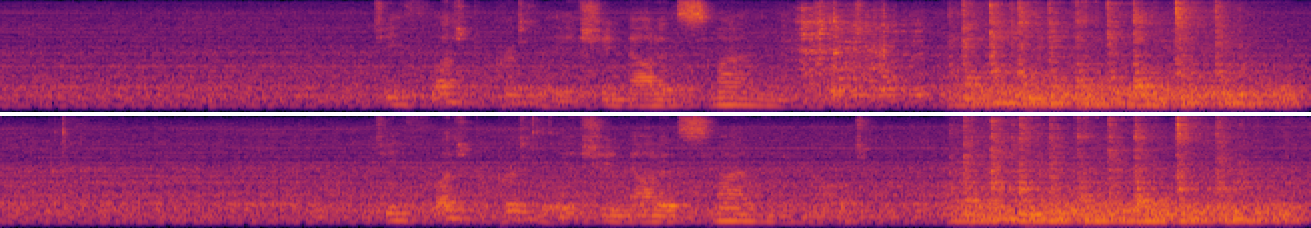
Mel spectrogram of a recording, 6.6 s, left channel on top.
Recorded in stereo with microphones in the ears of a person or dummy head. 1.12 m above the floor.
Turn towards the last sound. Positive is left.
turn(degrees=65)  # may be behind; listen again after turning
